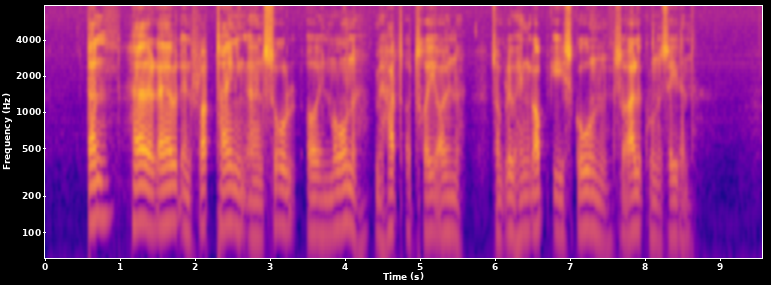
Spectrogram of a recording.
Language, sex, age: Danish, male, 62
